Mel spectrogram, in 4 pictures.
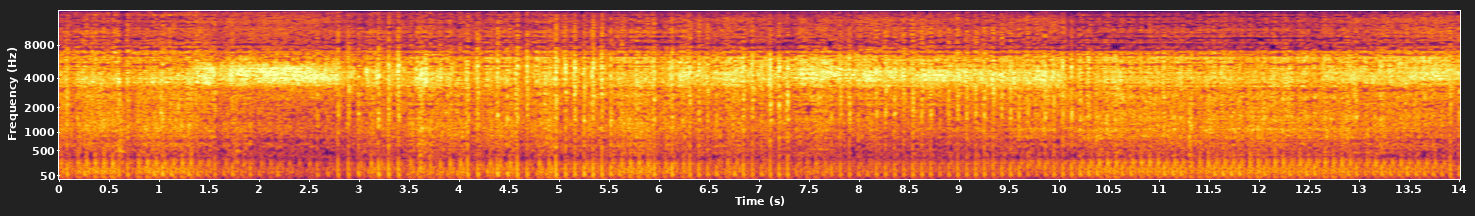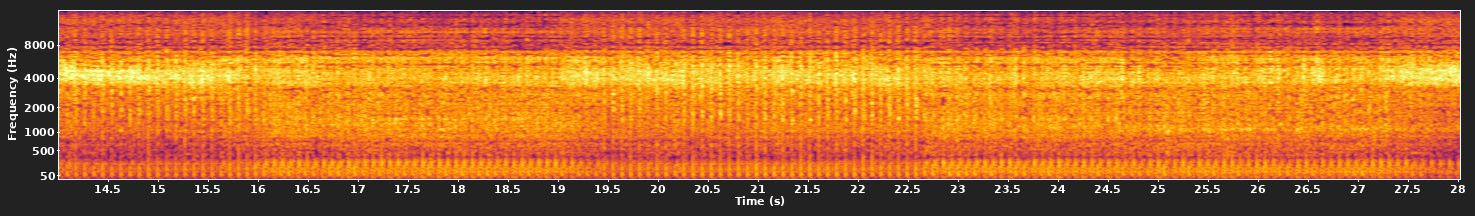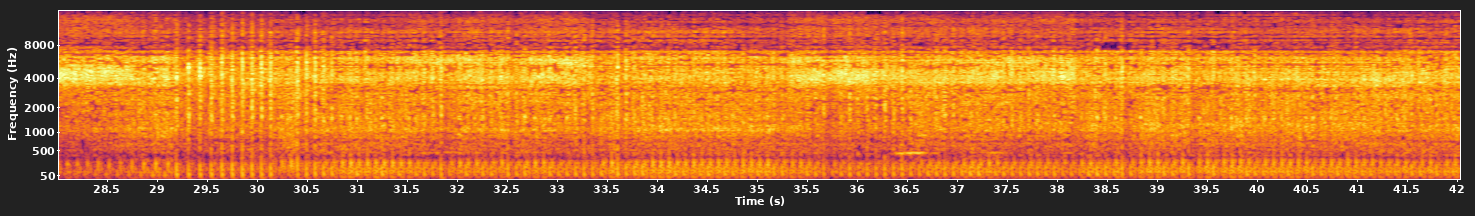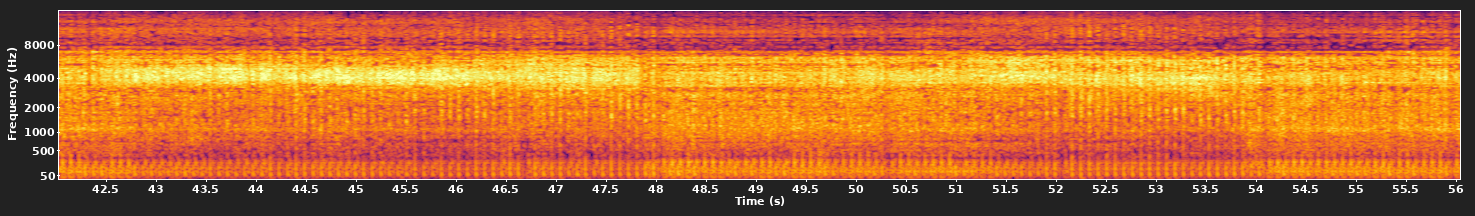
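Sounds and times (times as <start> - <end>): circular saw blade whine: 0.0 - 56.0
diesel engine running: 0.0 - 56.0.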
